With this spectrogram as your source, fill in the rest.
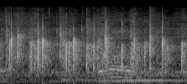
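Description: Congregation at an Apostolic church service clapping hands in a quick, steady rhythm, sharp claps repeating throughout with voices mixed in underneath.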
